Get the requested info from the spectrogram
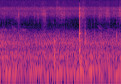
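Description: Quiet steady room hiss with one soft tap about a second and a half in, as gloved hands set a rolled sheet of polymer clay down on the work mat.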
